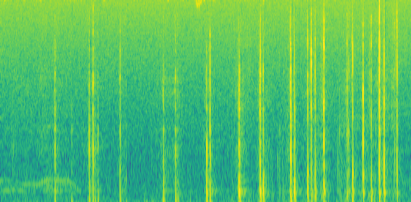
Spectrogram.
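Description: Fingertips run over and flick the dense pin bristles of a hand-sized oval plastic paddle hairbrush held close to the microphone, making a scratching sound. About sixteen quiet, sharp flicks and clicks come in an uneven patter, each dying away almost instantly, with a soft, low-heavy body and brief bright ticks.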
